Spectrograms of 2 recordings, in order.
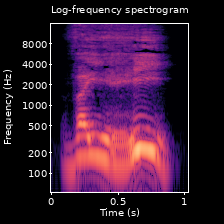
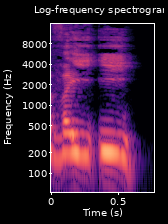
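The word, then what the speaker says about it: ויהי: Hei, ken, Vayi, Vayhi, Vayhi, Or. On ne dit pas vaï-i, or, vaï-hi, or, et la lumière fut, d'accord?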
